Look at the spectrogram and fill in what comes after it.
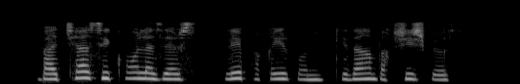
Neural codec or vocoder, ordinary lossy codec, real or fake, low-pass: none; MP3, 48 kbps; real; 7.2 kHz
